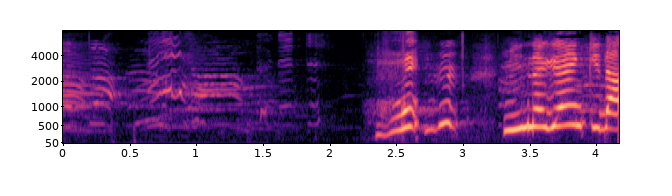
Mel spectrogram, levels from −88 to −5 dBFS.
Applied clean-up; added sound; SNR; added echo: none; none; none; none.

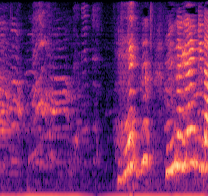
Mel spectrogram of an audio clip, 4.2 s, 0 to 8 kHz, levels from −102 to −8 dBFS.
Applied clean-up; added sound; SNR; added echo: none; none; none; reverberation time 0.2 s.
